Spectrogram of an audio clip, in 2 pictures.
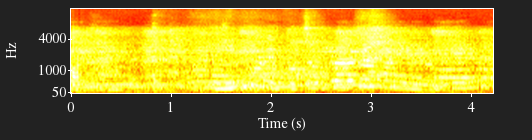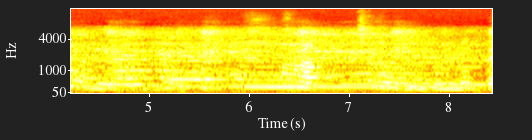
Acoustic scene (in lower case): restaurant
